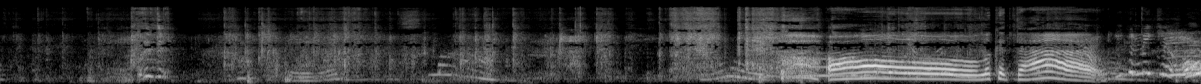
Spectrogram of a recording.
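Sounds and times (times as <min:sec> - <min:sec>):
wrapping paper tearing: 0:00.0 - 0:10.2
children's voices murmuring: 0:10.7 - 0:12.0.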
